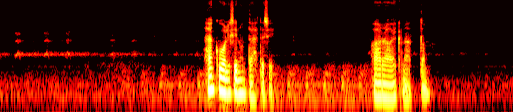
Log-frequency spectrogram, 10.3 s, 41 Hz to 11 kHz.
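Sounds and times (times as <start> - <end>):
jackal barking in short high yelps: 0.3 - 4.1
low steady rumble: 2.9 - 8.6
speech: 4.1 - 5.6, 7.5 - 8.7.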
